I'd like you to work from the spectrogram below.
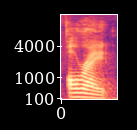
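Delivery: "All right" as "aw-right", L left out; dropped L. Shown as a demonstration. Teacher showing you can get away with dropping the L. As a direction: drop the L of "All". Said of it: "dropping the L".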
